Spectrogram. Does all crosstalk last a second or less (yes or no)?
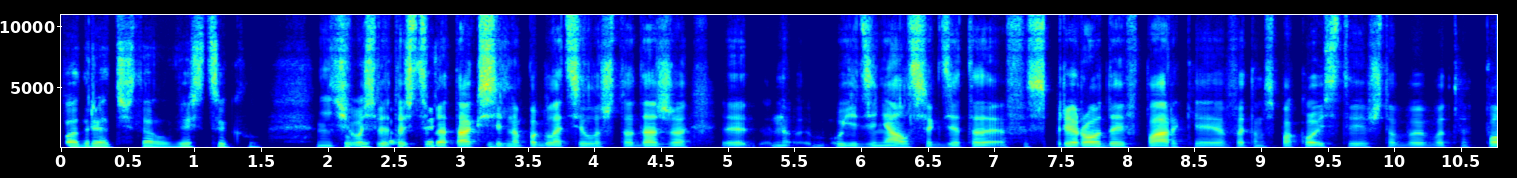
no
